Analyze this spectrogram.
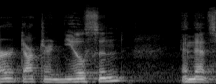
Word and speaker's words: Nielsen: Nielsen, and that's spelled N I E L Sen.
